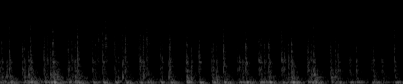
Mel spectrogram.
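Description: Fingertips and nails tap on the inner walls of an empty, hollow, ribbed white plastic packaging insert tray held tilted on a bed. A quick, uneven run of soft, hollow taps with a low, boomy body and short clicky edges, each dying away almost at once.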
